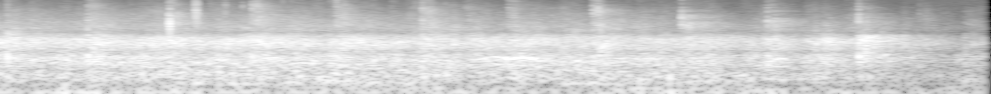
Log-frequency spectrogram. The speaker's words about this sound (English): Yeah, panelists, come on. Can we clap? It'll be less awkward. You don't know who you're clapping for.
